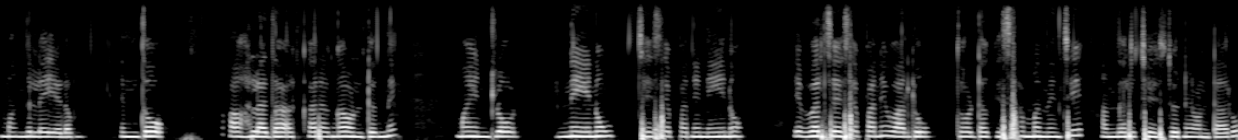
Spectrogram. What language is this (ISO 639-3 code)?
tel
